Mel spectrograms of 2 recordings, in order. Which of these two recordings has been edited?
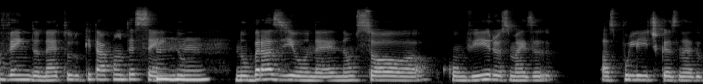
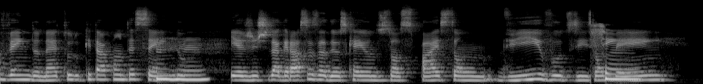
second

